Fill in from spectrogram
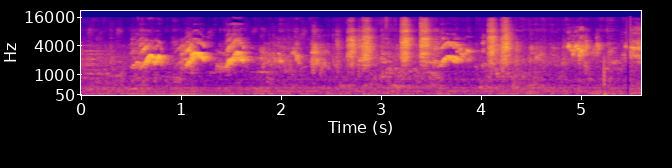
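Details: Tame Indian ringneck parrot at home, said not to bite: a run of about a dozen harsh, raspy squawks and scratchy chatter notes, quickly repeated and uneven, in a small quiet room.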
